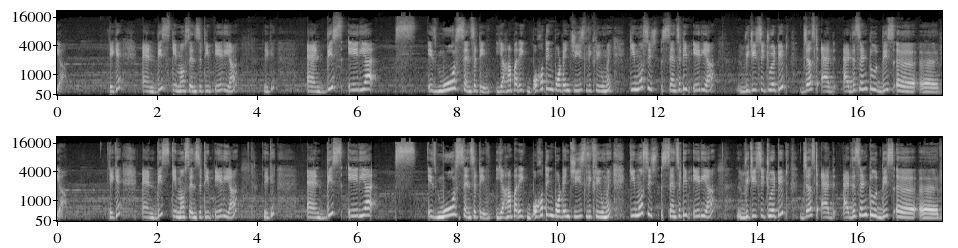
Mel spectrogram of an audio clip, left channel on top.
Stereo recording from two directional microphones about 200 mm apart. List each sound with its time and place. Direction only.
1.0 s a woman's voice: 45° right (ahead or behind)
7.4 s a woman's voice: 40° right (ahead or behind)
